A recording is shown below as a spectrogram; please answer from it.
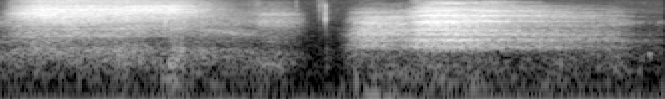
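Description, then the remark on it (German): A deep breath, drawn in with a long, airy rush, a brief pause, then released in an equally long, breathy exhale. It is fairly loud, with no talking. “Jetzt atmen ja. wir einmal.”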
